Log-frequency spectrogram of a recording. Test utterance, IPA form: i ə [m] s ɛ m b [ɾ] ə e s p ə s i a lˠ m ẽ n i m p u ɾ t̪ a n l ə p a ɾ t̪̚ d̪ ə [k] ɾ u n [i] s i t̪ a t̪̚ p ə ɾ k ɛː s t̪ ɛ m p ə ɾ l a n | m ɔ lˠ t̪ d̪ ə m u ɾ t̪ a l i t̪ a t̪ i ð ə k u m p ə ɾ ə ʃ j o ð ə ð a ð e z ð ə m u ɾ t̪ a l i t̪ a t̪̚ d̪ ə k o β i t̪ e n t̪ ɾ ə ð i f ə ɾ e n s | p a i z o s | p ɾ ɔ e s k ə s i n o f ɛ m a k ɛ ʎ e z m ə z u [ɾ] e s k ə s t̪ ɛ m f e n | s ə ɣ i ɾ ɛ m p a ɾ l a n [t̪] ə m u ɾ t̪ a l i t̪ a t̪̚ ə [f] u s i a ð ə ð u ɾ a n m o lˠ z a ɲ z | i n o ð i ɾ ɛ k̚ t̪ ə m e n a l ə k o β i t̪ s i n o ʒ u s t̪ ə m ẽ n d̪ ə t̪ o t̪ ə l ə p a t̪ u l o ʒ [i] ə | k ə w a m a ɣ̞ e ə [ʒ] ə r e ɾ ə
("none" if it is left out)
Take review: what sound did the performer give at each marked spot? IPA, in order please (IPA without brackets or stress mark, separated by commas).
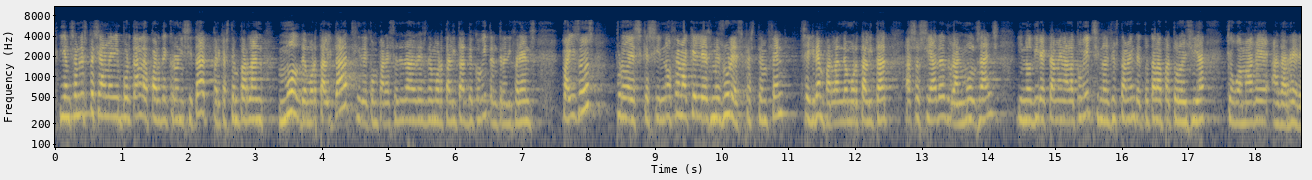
m, l, k, i, ɾ, d̪, s, i, ð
